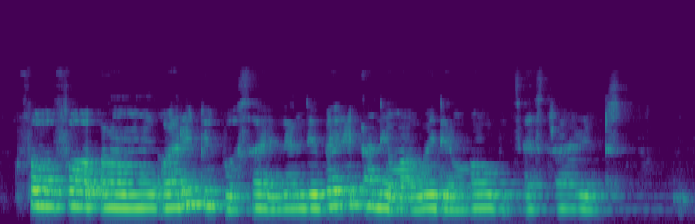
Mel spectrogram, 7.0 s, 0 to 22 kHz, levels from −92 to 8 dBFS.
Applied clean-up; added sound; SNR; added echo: none; none; none; reverberation time 0.8 s.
